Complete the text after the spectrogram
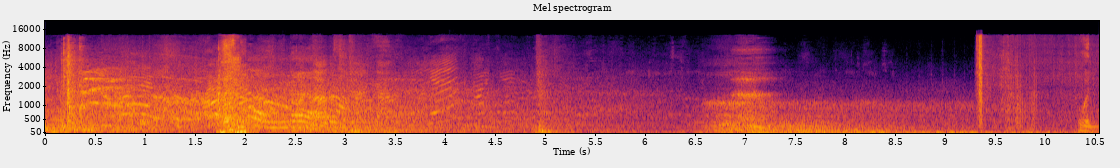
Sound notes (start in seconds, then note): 0.4 people exclaiming; 6.5 sighs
